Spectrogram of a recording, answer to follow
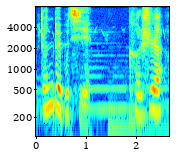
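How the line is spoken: Sighing. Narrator (Chinese): 长颈鹿太太叹了一口气说

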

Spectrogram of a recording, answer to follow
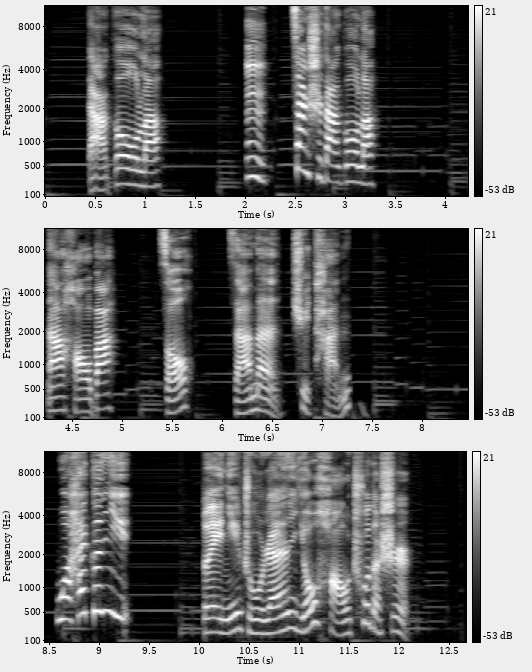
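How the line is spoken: Cold. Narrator (Chinese): 费克斯冷冷地说

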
